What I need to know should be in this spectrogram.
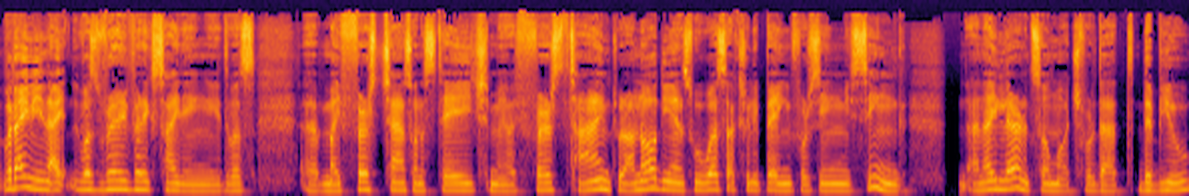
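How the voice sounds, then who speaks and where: This man has a fairly high pitch and a Mexican accent, with ordinary pitch variation. He keeps a moderate pace on a very clean recording with a silent background. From Mexico. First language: Spanish. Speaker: opera tenor. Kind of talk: interview. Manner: halting, with repeated fillers.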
